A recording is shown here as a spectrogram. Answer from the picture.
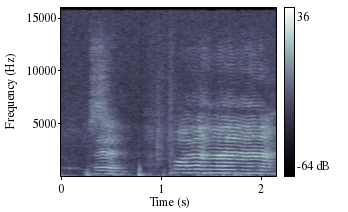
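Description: A woman's voice: a few quick syllables, then one long, drawn-out cry held at a steady pitch for nearly a second.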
